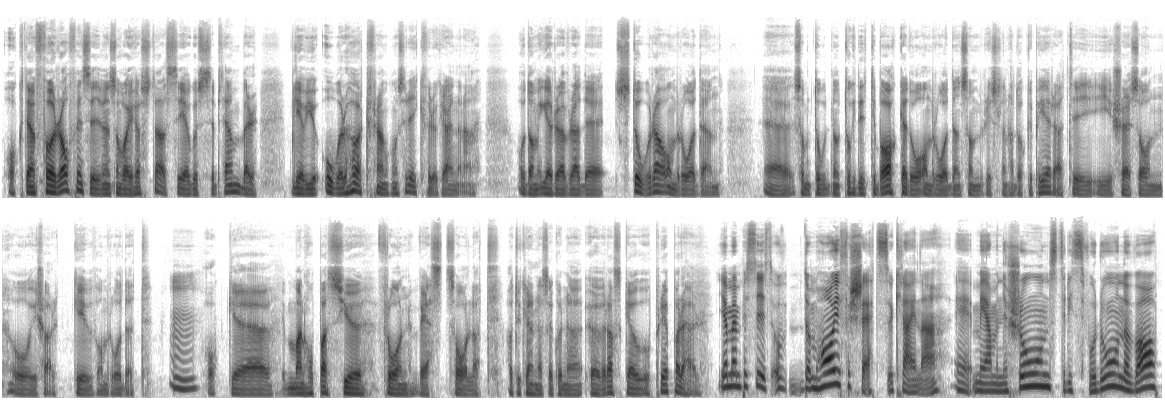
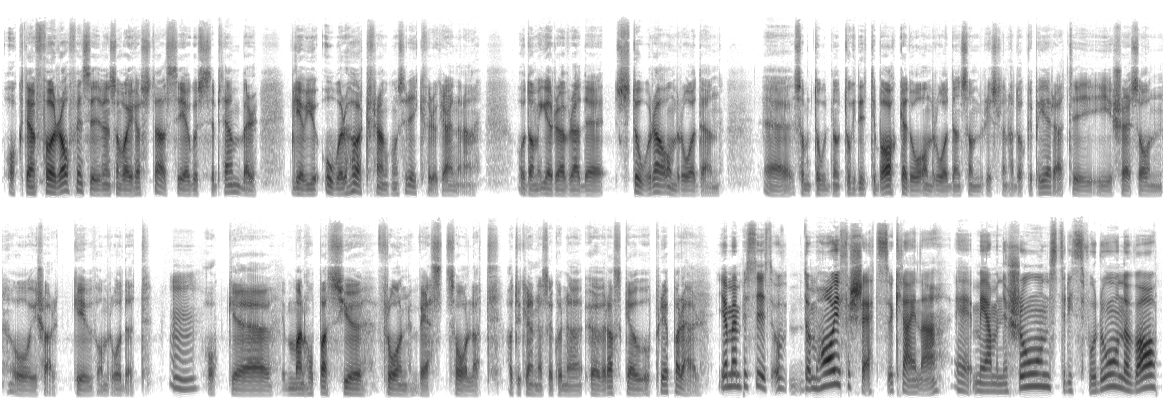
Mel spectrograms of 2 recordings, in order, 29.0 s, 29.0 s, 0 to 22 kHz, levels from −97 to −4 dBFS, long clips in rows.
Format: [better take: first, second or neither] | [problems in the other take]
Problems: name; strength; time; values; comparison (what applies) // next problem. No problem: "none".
first | thin; very; fading below 500 Hz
